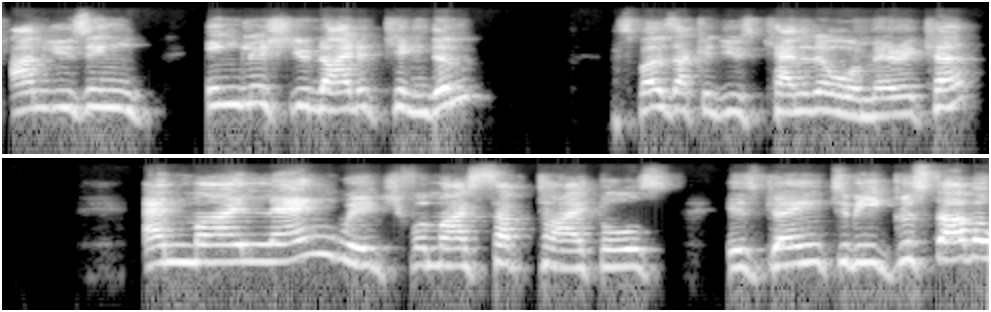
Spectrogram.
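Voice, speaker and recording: A man presenting a live online workshop, demonstrating software in an upbeat, showman-like way that talks directly to the audience. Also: extremely high pitch.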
